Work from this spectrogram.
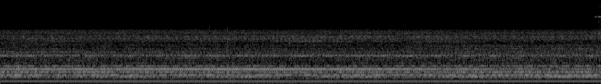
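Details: Tool grinder on a four-flute end mill, secondary clearance at 20°, Norton CBN wheel used for first time, a thou per pass: soft, even shushing hiss over faint constant hum, barely sounds like grinding; cutting smoothly.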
